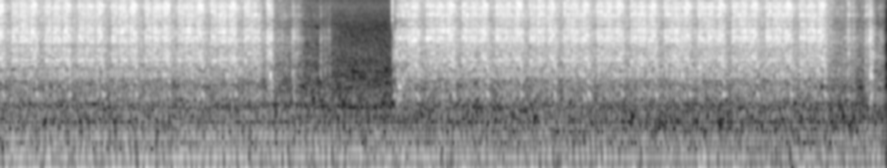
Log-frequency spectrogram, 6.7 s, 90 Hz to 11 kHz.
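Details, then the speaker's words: Yamaha Mio i 125 scooter showing error code 39: two steady cranking bursts at about four turns a second never catch, with no gasoline coming from the fuel pump. The fix is replacing the pump with a new one that includes its O-ring. "Ito yung injection pump na pre. I-start natin mga pre. Wala lalabas na gasolina."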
